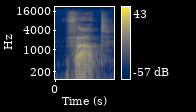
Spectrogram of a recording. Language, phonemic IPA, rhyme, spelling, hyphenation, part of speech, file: Dutch, /vaːt/, -aːt, vaat, vaat, noun, Nl-vaat.ogg
- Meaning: dishes, washing-up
